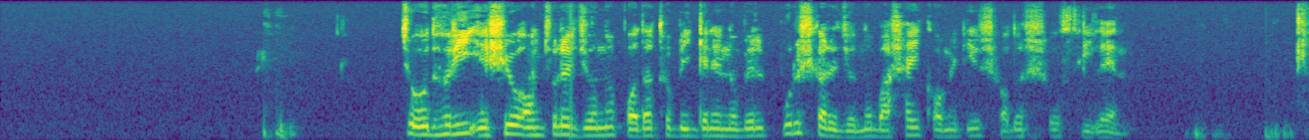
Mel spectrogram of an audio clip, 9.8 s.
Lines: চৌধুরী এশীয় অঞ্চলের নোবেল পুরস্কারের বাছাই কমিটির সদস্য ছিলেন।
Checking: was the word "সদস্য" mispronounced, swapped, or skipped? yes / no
no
